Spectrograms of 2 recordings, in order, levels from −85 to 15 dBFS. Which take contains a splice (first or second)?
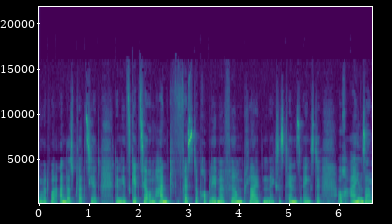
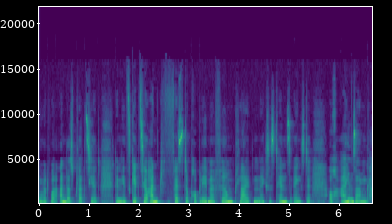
second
